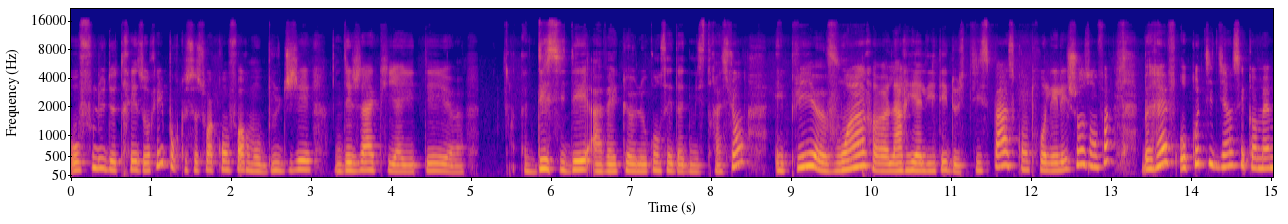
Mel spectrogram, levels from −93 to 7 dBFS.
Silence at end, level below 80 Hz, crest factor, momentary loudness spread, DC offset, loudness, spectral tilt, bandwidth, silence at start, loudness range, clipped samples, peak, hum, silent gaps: 0 s; -68 dBFS; 16 dB; 10 LU; under 0.1%; -21 LUFS; -5.5 dB/octave; 16 kHz; 0 s; 4 LU; under 0.1%; -4 dBFS; none; none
